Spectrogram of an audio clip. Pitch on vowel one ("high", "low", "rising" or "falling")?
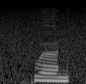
low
